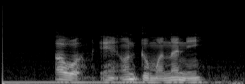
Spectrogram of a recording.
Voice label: dialogue utterance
